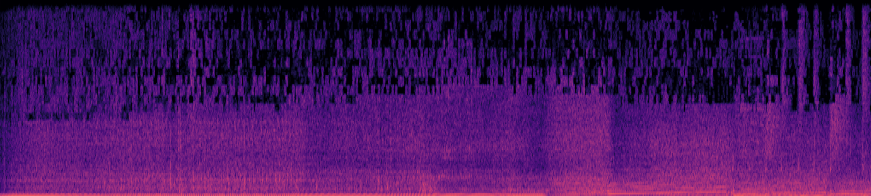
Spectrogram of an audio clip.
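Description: Race cars roar around the Jerez circuit during the Napa Racing Weekend, loud engines rising and falling in pitch through repeated revs and gear changes, with tire squeal over the continuous engine noise.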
